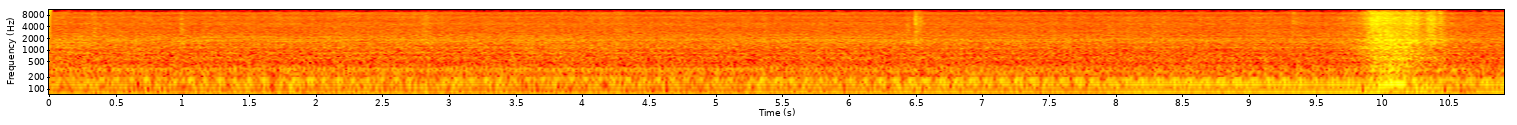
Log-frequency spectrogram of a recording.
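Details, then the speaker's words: Cold start of a Chevrolet Suburban, started with a jump pack: deep uneven V8 rumble with a loose rattly exhaust note; exhaust rattling or shot, needs replacing. "needs new exhaust you can hear it rattling or it's shot"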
